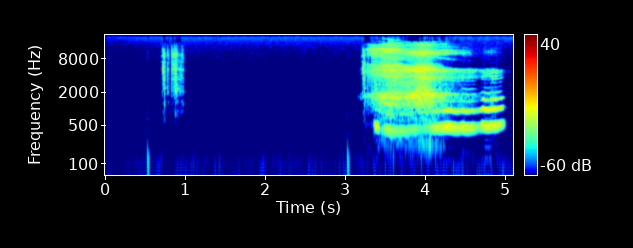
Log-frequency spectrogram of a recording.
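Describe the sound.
Camera shutter clicks as many photos are taken: two faint, isolated clicks with a brief rattle between them, then a louder sustained harmonic whine lasting nearly two seconds.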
